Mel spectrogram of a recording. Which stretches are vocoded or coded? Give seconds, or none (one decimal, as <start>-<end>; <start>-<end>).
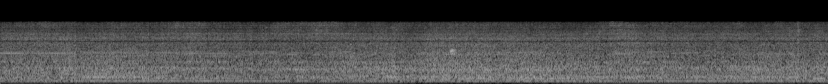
none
